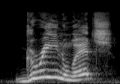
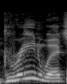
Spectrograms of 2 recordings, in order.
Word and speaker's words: Greenwich: Greenwich. I know that's pronounced wrong. – Greenwich? – Greenwich. That's, it's like a sandwich that you leave out for a while.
